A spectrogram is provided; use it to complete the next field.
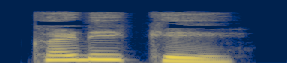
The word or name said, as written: ಕಡಿಗೆ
